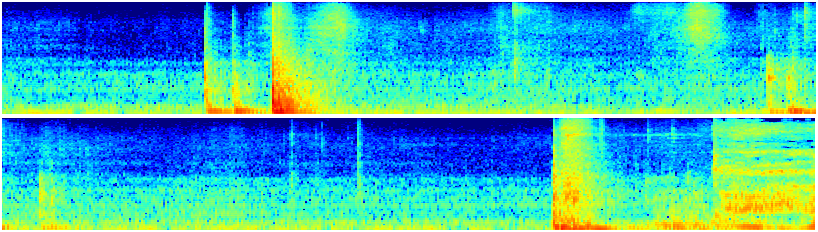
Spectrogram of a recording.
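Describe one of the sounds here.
Metal parts clunk and knock as they are handled.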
